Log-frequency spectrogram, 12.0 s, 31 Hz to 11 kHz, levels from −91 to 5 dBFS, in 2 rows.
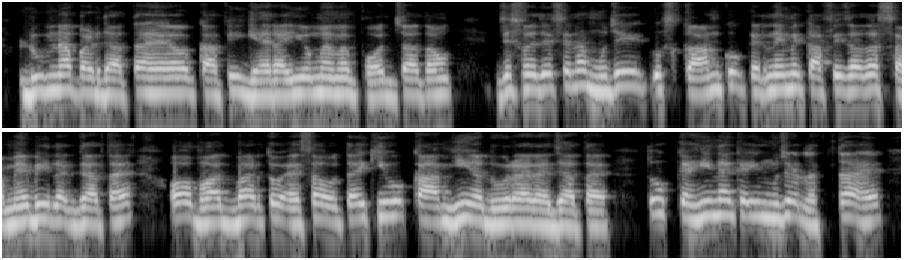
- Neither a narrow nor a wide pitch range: Yes, average, 3.4 semitones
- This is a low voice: No, medium, 175 Hz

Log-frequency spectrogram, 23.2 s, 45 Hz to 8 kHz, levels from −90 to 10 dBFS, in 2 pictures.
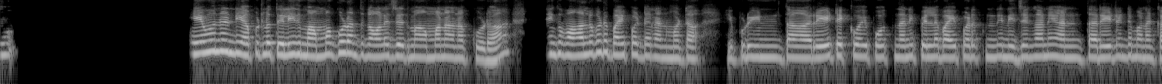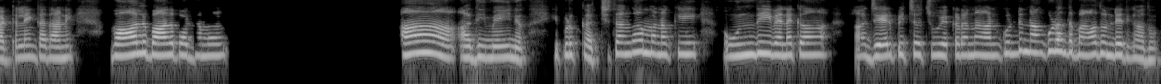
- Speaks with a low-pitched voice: No, very high, 255 Hz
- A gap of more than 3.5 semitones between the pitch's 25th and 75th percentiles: No, average, 2.9 semitones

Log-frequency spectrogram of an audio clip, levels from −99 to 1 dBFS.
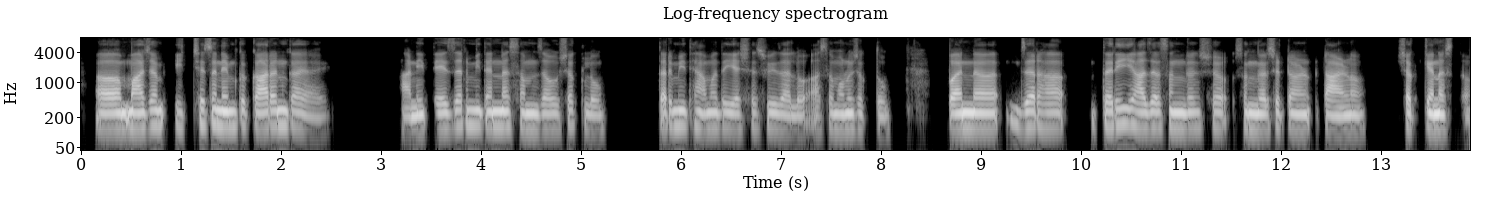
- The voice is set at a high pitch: No, low, 125 Hz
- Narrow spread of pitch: Yes, narrow, 1.9 semitones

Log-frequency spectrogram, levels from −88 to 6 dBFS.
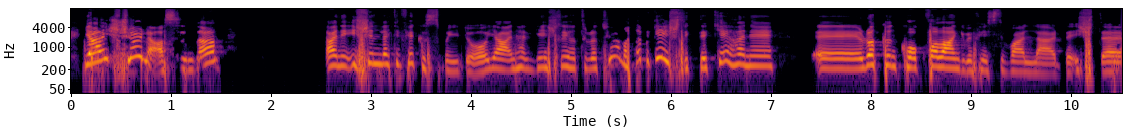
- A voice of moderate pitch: No, high, 235 Hz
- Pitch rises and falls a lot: Yes, wide, 6.2 semitones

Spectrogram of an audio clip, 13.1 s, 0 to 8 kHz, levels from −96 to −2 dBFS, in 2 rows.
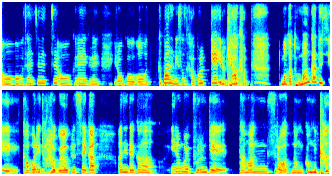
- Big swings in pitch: No, average, 3.6 semitones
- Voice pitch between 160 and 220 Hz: No, high, 235 Hz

